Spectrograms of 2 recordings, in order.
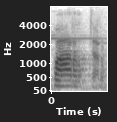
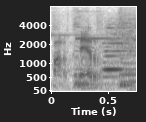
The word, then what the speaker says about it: партер: статуи а статуи стоят А если вы в театр придёте на пример вас не пропустят в партер пожалуйте в партер вас не пропустят в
